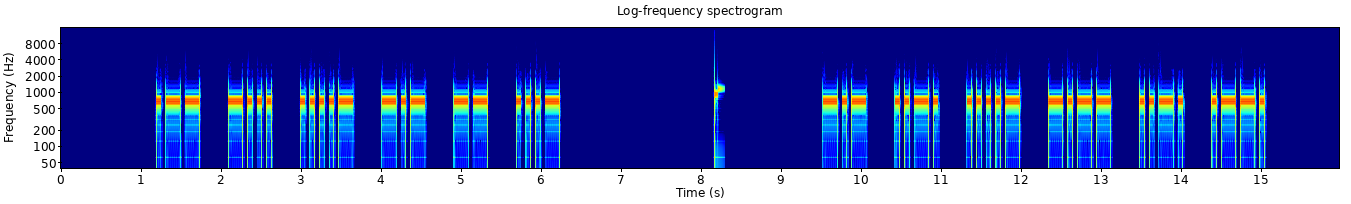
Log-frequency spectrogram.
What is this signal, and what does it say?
Morse code, heard as a keyed tone, about 20 wpm, spaced as for 14 wpm, 700 Hz. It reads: WB4KMV KF4YFP
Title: 213 Lesson 34g - Number 8 - Call Signs 20wpm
